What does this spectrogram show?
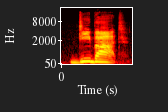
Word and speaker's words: DEEBOT: right there with the Debboot as far as, make sure I'm pronouncing that right. Yeah, DEEBOT. I've said Debboot the whole video.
